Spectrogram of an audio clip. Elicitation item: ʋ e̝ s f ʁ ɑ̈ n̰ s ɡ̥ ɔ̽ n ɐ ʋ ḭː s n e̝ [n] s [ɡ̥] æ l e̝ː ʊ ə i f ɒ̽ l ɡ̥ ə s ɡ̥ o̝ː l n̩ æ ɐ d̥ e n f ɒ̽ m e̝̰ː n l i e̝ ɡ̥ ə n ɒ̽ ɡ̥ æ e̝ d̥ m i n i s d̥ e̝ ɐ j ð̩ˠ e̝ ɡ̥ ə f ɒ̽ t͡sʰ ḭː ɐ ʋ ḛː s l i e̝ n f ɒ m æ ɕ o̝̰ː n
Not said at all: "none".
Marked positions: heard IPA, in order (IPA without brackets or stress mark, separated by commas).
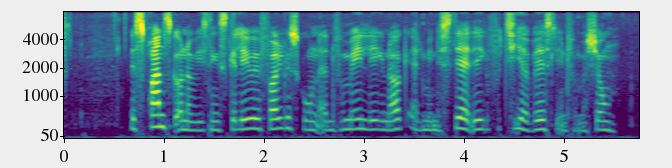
ŋ, ɡ̥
